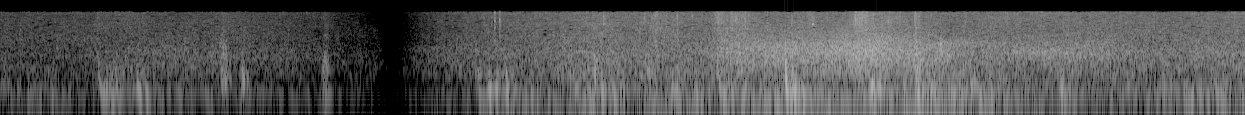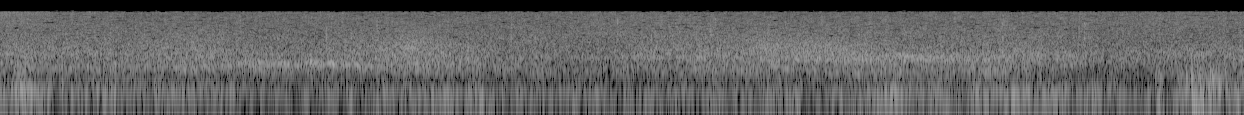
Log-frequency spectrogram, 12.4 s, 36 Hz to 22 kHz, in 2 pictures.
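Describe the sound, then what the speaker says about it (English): Steady rain falls in The Witcher 3, a continuous broad hiss of rain on surfaces that cuts out briefly near the start and then holds at an even, moderate level with no talking. "No use doing any work in this rain."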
